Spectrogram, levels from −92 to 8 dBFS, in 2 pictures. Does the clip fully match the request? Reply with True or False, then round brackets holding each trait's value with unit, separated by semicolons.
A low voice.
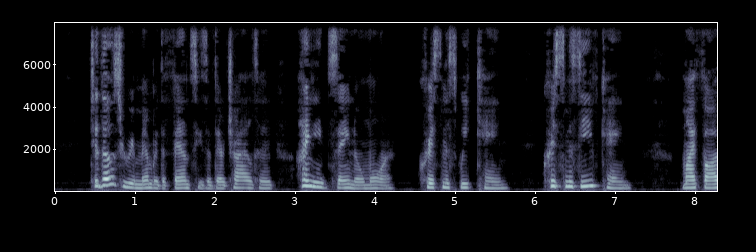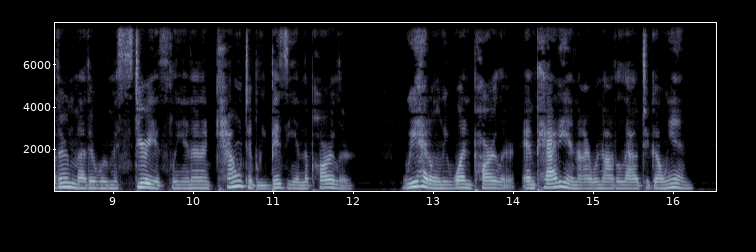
False (170 Hz)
